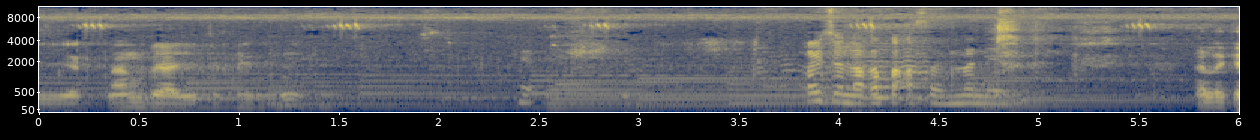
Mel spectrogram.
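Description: A cricket chirping with short, high chirps about once a second, over background music of long held notes that come in about halfway through. Brief bursts of a person's voice rise above it near the start and again later.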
